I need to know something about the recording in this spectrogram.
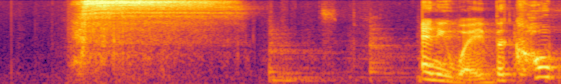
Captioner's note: hiss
